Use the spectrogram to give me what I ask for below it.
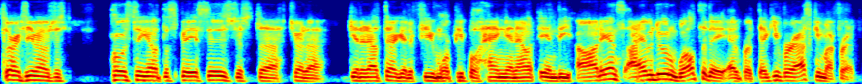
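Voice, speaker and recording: A man's voice: medium pitch, fairly quick, dry recording. A man hosting a casual chat, friendly and curious as he asks questions. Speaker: host. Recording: dull lo-fi audio.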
